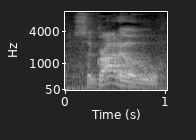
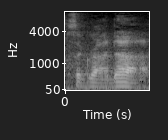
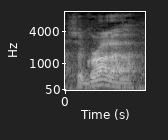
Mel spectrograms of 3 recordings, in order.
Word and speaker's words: Sagrada: So today we have Sagrado. Sagrada. Sagrada. I never knew how to pronounce this until Charlie looked up the correct.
